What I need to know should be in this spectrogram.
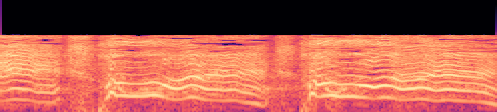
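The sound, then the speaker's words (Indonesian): A voice imitates a newborn baby crying in two drawn-out, wavering wails. Each cry starts with a sharp onset, then quavers up and down in pitch. The imitation is loud and fairly continuous. “Suarane napa niku, Bu? Bayi jare.”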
